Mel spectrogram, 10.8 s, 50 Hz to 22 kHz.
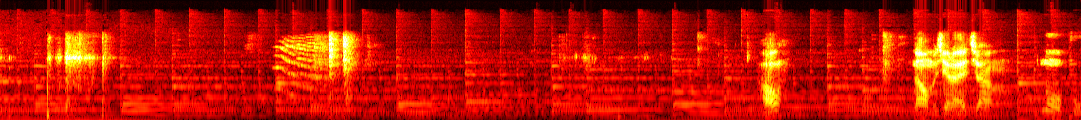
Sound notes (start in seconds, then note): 0.4 drops mic; 2.4 door closes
